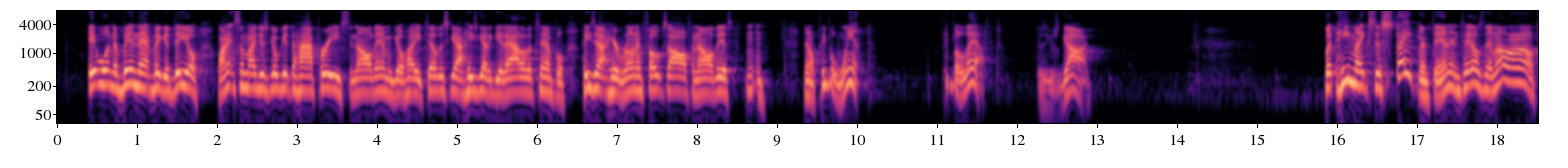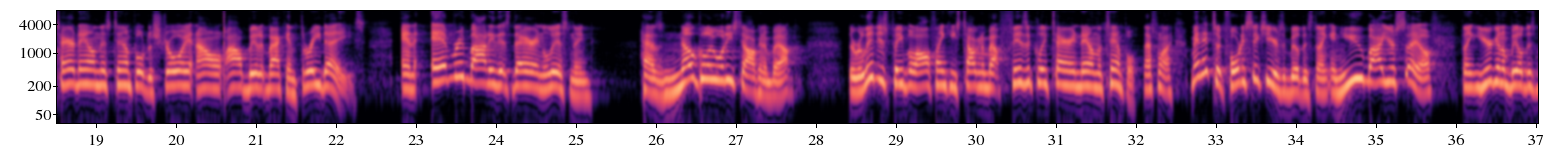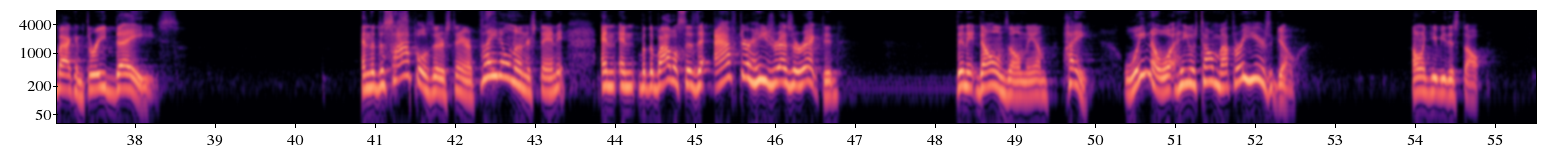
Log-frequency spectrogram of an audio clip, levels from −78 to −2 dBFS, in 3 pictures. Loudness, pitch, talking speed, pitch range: -19 LUFS, 190 Hz, 190 wpm, 155-225 Hz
